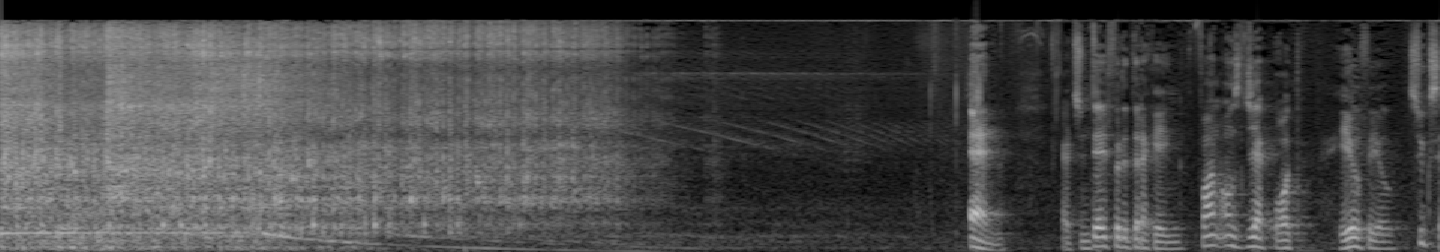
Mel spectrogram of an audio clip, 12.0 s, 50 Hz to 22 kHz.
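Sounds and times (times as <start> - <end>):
machine motor winding down: 0.0 - 7.9.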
